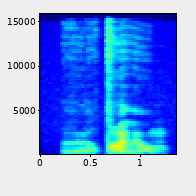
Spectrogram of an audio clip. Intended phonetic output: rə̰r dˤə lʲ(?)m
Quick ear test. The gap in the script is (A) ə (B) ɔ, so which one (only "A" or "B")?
B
